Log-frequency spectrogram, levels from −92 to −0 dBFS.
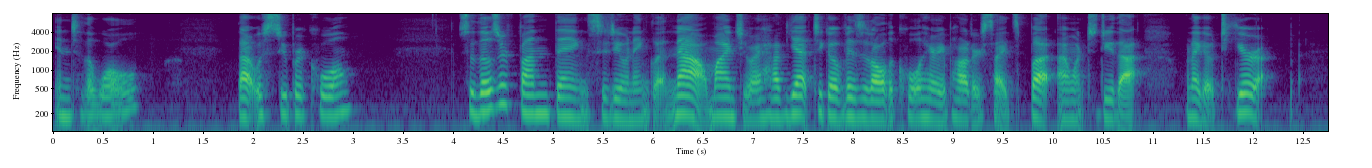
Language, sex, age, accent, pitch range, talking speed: English, female, 20-39, American, 160-200 Hz, 200 wpm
